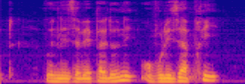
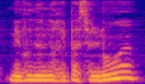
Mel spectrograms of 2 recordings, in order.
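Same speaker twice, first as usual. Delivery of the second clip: raised, louder protest; indignant exclamation; 5 semitones higher, 5 dB louder, faster than usual. A narrator's reading. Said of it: "s'écria le maître de poste".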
